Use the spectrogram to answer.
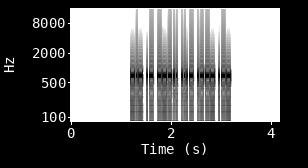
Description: Morse code, heard as a keyed tone, about 42 wpm, 700 Hz. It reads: KA8VJW
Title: USA Call Signs - 6 Characters - 4x Character Spacing - 45wpm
